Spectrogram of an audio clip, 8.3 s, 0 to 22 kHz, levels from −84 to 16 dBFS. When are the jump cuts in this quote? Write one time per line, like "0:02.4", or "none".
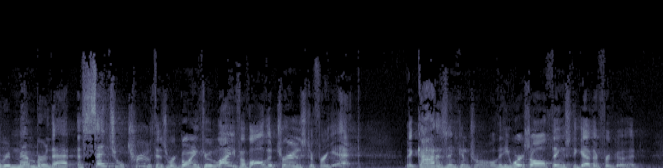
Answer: none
